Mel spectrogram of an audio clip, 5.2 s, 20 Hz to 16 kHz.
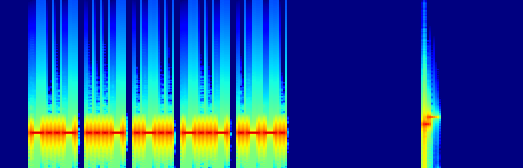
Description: Morse code, heard as a keyed tone, about 30 wpm, 700 Hz. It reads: XVLXP
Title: Code Groups - 5 Letters - 30wpm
